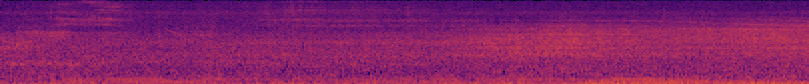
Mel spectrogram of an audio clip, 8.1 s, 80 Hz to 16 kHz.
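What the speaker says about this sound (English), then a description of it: "Jetstar 320 now about to land. Runway 15 from the north." A Jetstar A320 airliner lands on runway 15 at Cairns Airport after a service from Sydney, its engines a broad, steady roar heard from a distance with wind buffeting the microphone, growing slightly louder toward the end.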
